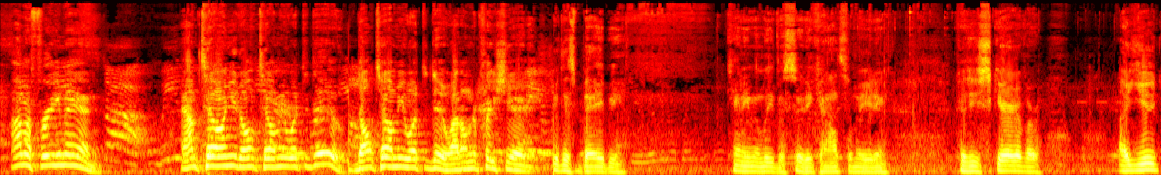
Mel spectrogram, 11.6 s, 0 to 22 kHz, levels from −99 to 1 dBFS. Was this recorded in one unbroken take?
no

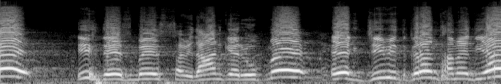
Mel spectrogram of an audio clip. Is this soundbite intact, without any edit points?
no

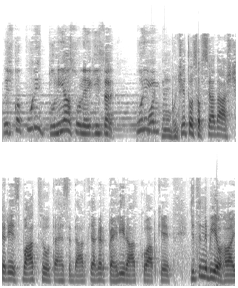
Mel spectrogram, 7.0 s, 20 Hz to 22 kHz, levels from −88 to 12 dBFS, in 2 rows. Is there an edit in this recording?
yes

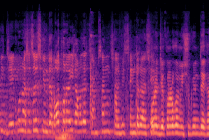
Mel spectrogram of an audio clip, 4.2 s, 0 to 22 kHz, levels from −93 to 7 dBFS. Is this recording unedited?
no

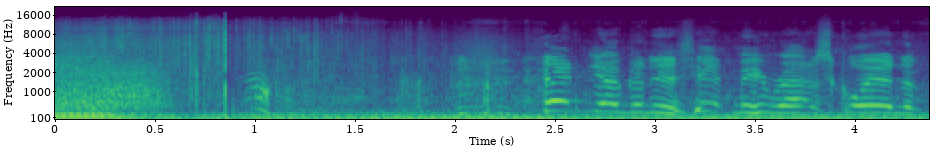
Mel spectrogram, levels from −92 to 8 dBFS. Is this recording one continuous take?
yes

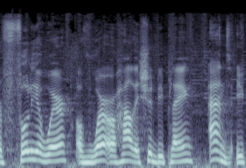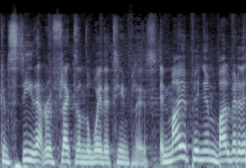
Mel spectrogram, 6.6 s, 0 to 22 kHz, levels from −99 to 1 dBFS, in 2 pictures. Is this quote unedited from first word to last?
no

